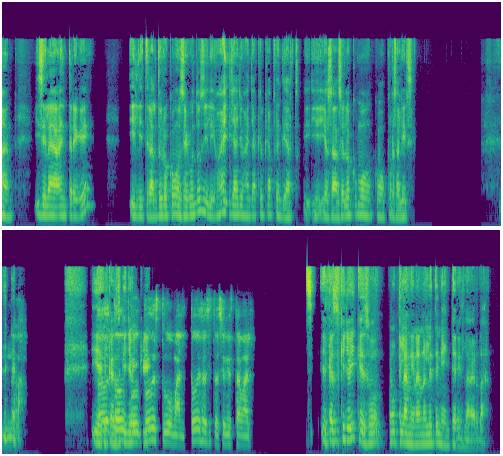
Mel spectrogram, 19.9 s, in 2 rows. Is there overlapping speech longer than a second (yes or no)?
yes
